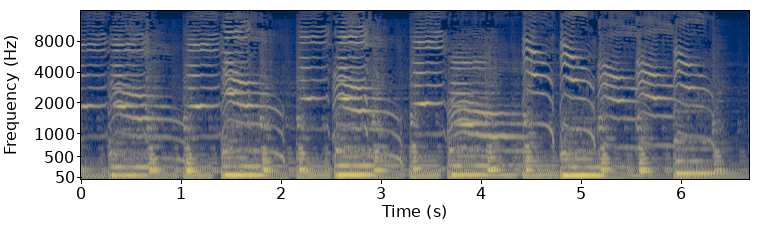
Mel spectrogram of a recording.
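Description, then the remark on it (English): Cat meows pitched to a Christmas carol tune, a steady run of sung notes over a repeating bass backing, loud with no talking. “the sound of cats belting out O Little Town of Bethlehem”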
